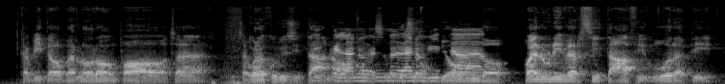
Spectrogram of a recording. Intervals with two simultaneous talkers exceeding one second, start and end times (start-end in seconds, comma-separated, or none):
3.1-4.9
